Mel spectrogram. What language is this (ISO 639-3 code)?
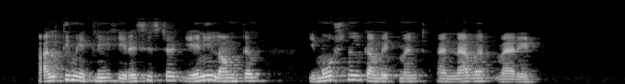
eng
